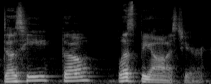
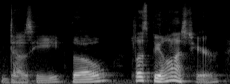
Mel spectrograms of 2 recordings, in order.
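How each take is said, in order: First: It is read in the speaker's natural voice. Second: It is read in a put-on character voice.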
